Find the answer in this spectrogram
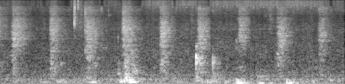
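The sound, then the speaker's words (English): Dog sounds from one of two bulldogs being dog-sat: a run of breathy snorts and pants, with a few louder huffs spaced irregularly and no talk. “I'm dog sitting two bulldogs right now.”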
